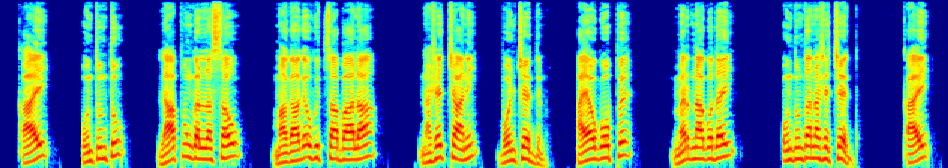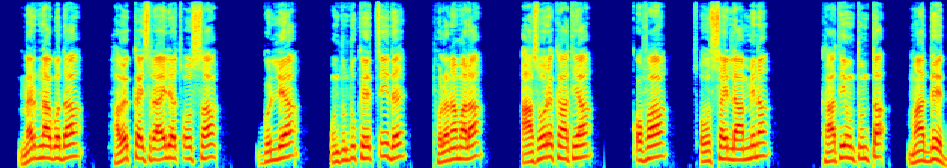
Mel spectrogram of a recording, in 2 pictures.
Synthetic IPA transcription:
kʼɐj | ʊnt̪ːʊnt̪ːʊ | laːpːʊnɡɐlːɐsːɐw | mɐɡaːɡɛʊkɪt͡sːaːbaːlaː | nɐʃ̬ɛt͡ʃːaːn | bɔnt͡ʃːe̞ːd̪ːɪnɔ | ʔɐjɐwɡo̞ːpːɛ | mɛɾnaːɡɔd̪ɐj | ʊnt̪̬ːʊnt̪ːɐnɐʃ̬ɛt͡ʃːe̞ːd̪ːɐ̥ | kʼɐj | mɛɾnaːɡɔd̪aː | hɐwɛkːɐɪsɾaːʔɛlɪjat͡sʼo̞ːsːaː | ɡɔlːɪjaː | ʊnt̪ːʊnt̪ːʊke̞ːt͡sʼːiːd̪ɛ | pʰɔlɐnɐmɐlɐ | ʔaːs̬o̞ːɾɛkaːt̪ɪjaː | kʼɔfaː | t͡sʼo̞ːsːɐjlaːmːɪnɐ | kaːt̪ɪːʊnt̪ːʊnt̪ːɐ | maːd̪ːe̞ːd̪ːɐ

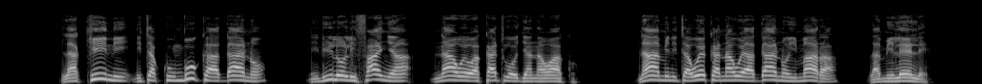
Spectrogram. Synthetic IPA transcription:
lakininitakumbukaːɠanɔ | nililɔlifaɲa | nawɛwakatiwauʄanawakɔ | naminitawɛkanawɛaɠanɔimaɾa | lamilɛlɛ

